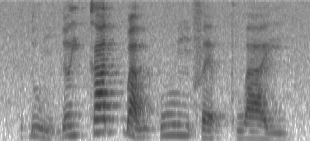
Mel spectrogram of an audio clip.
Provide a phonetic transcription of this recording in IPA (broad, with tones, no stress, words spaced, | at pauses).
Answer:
ɗu˧˩ŋɗə˧jka˦˥t̚ ɓa̰˧˨whwu˧ŋfɛ˨˩p̚kwa˨˩j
